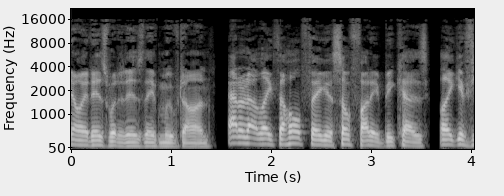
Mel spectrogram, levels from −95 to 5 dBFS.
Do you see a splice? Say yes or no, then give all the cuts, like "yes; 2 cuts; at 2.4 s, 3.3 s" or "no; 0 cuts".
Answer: no; 0 cuts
